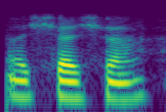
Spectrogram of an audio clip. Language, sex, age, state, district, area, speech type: Dogri, male, 18-30, Jammu and Kashmir, Udhampur, rural, conversation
